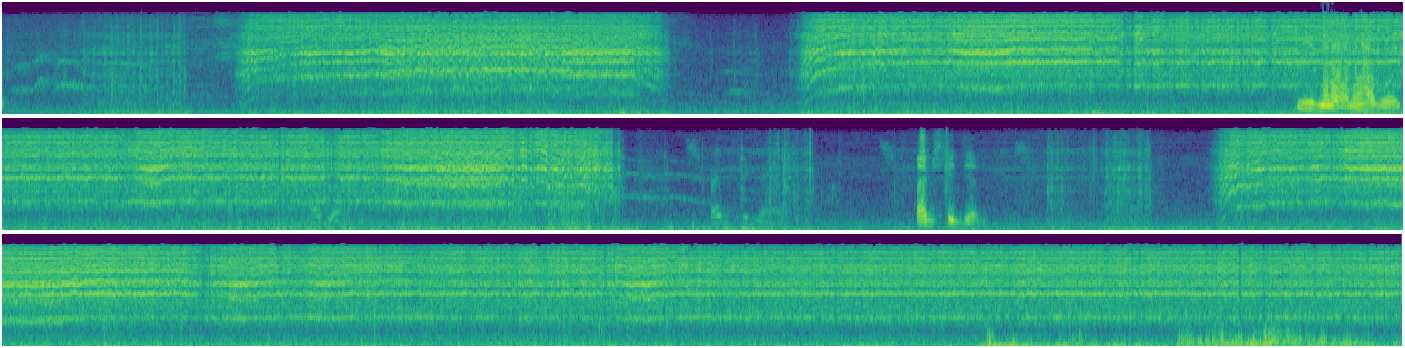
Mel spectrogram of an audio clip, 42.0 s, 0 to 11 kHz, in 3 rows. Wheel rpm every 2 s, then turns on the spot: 10, 110, 160, 50, 200, 230, 230, 230, 230, 200, 20, 0, 20, 180, 220, 230, 230, 230, 230, 230, 240.
0-2 6-8 20-22 24-26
